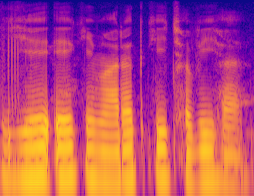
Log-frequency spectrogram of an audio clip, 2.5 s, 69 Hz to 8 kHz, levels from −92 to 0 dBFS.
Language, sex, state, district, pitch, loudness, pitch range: Hindi, male, Assam, Kamrup Metropolitan, 110 Hz, -14 LUFS, 100-110 Hz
